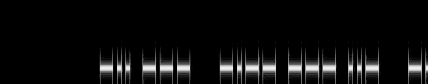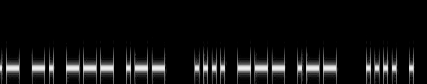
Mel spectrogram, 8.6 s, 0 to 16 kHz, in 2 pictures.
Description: Morse code, heard as a keyed tone, about 28 wpm, 700 Hz. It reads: DO YOU KNOW HOW HE
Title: Sentences from Top 300 Words 28wpm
